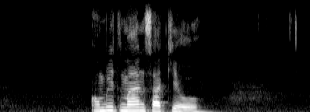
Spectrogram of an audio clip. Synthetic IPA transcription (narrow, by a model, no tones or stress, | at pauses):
ʌmrit̪mansakʰːjeɦo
